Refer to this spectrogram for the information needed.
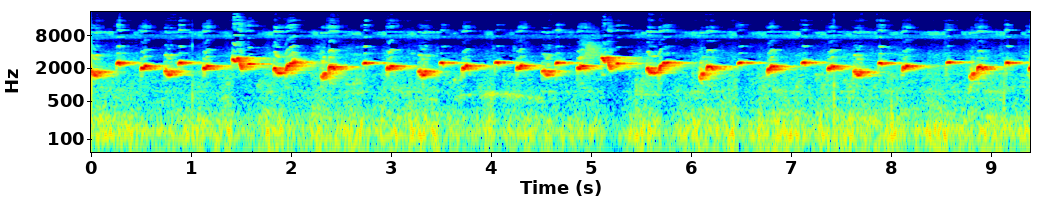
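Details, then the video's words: Yellow-vented Bulbul song used as master training material for other birds: a steady stream of sharp, descending whistled notes, some doubled, pouring out without a break for over nine seconds. "masteran burung Trucuk bikin emosi burung yang lain"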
